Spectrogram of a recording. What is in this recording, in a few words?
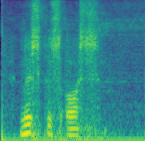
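"muskusos", Dutch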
